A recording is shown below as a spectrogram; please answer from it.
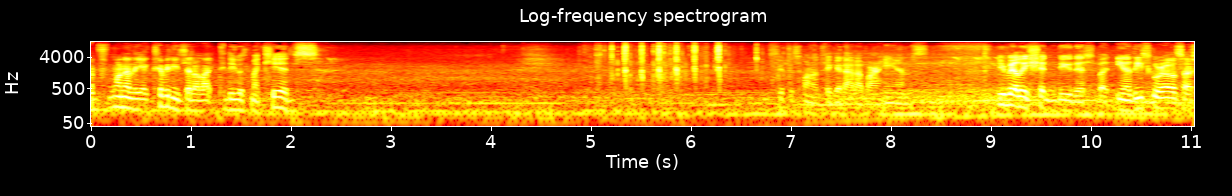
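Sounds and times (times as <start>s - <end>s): dry leaves crackling underfoot: 4.8s - 7.4s.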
